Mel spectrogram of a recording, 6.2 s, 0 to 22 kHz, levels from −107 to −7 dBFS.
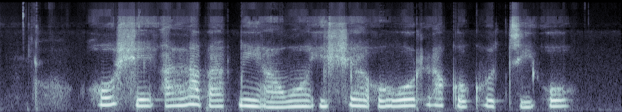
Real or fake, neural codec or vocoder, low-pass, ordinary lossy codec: real; none; 19.8 kHz; Opus, 16 kbps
